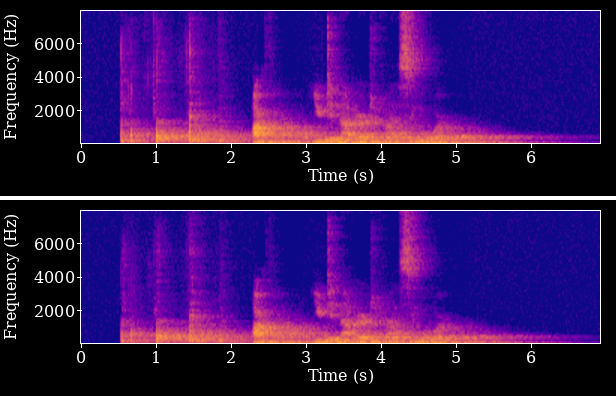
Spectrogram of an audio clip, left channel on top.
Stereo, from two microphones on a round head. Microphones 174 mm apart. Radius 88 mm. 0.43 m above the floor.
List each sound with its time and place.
0.5 s running footsteps: 60° left (ahead or behind), 0.7 m; by 1.9 s 50° left (ahead or behind), 1.7 m
2.3 s a man speaking: 30° left (ahead or behind), 1.6 m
